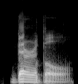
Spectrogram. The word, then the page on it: bearable: American English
